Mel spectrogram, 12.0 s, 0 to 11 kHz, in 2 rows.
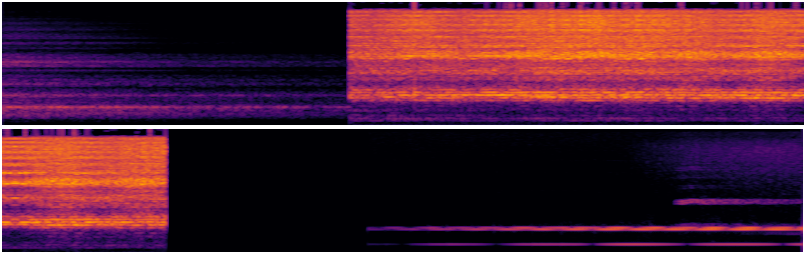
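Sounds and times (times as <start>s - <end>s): harsh distorted screeching blare: 2.6s - 7.3s.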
